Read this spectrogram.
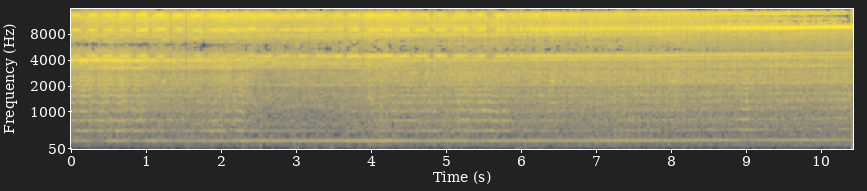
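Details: Trex 500 ESP electric helicopter on first hover: high whine with rough buzzing beat about four times a second, abnormal vibration of unknown cause.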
